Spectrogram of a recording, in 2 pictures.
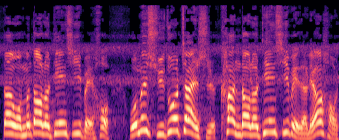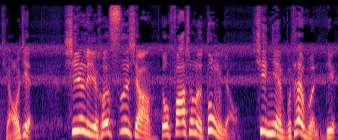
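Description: A man's voice: very high voice, big pitch swings, brisk, a bit bright, a little hiss or hum, heavily acted. An actor playing a stern, earnest Red Army leader exhorting his comrades in an oratorical radio drama style. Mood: earnest, admonishing. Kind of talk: Chinese radio drama acting.

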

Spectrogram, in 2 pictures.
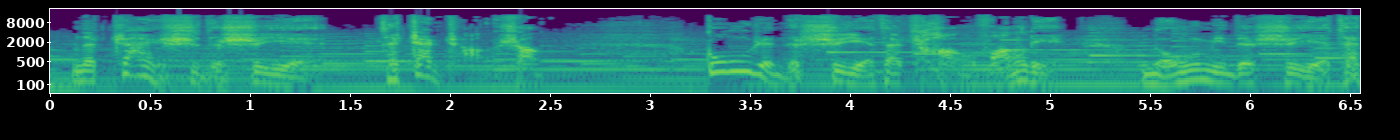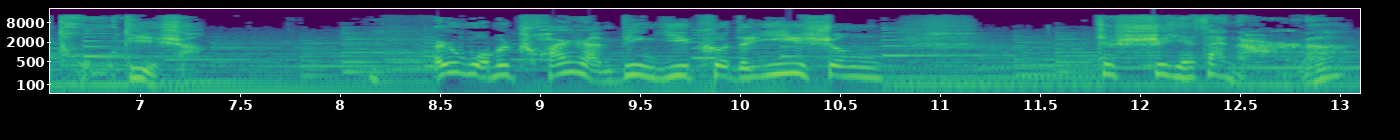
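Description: Earnest older doctor, expressive delivery over music. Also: male voice, mid-range voice. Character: devoted older infectious-disease doctor, earnest, persuasive husband. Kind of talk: Chinese radio drama acting. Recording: music bed behind the voice.

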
